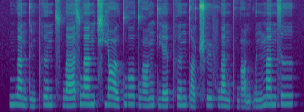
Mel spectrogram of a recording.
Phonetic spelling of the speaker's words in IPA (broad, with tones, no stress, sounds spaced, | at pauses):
m w a˥˩ n t̪ i˩ n pʰ ə˥ n t͡sʰ w ä˧˥ s w a˥ n t͡ɕʰ j ɑ˥˩ ʊ̯ t̪ w ɔ˥ t̪ w ɑ˧˥ ŋ t̪ j ɛ˧˥ pʰ ə˥ n t̪ ɑ˨ ʊ̯ ʈ͡ʂʰ ɻ̩˥ f w a˥˩ n pʰ w ɑ̰˨˩ ŋ k w ə˦ n m a˥ n s ɹ̩˥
